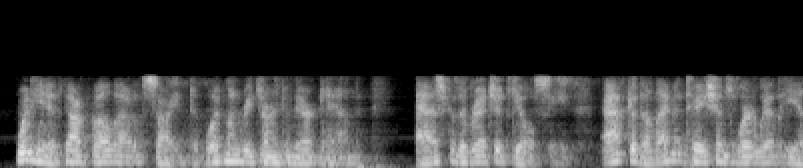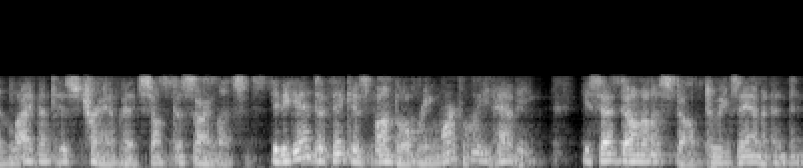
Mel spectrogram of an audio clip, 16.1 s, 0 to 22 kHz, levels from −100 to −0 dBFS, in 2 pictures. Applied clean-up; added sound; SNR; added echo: neural mask model DeepFilterNet 3.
